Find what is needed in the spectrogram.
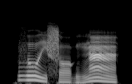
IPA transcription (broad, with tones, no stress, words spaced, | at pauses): ðo˥˨i̯sɔ˨˩ɡŋã˥˨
